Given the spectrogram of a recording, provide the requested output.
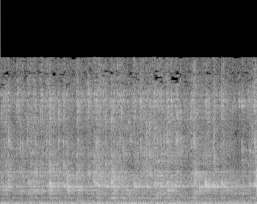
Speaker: you can hear the water running through the radiator now it's just starting up that noise stays all the time only stops when the boiler stops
